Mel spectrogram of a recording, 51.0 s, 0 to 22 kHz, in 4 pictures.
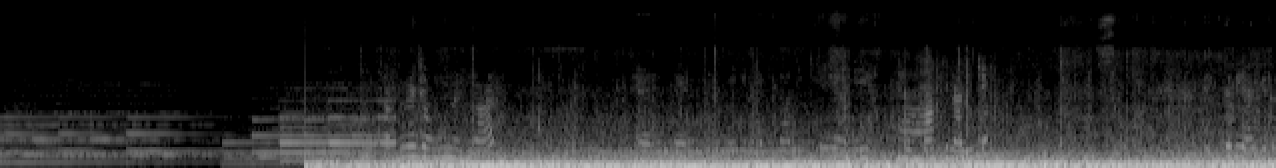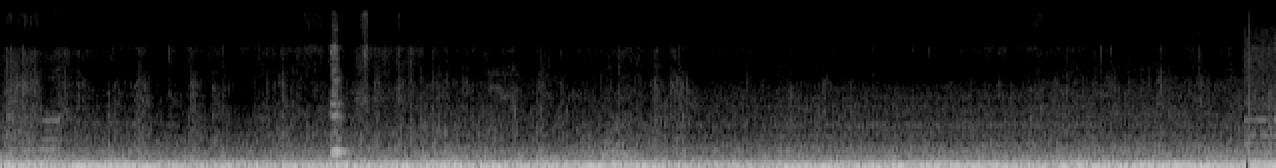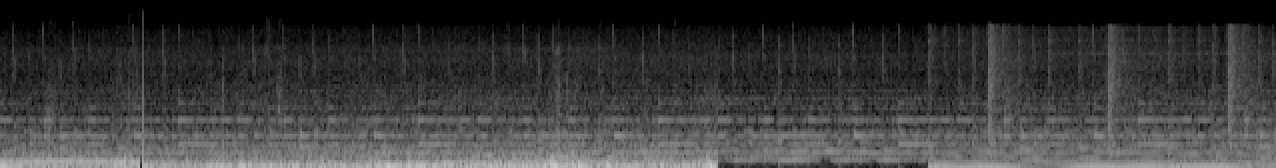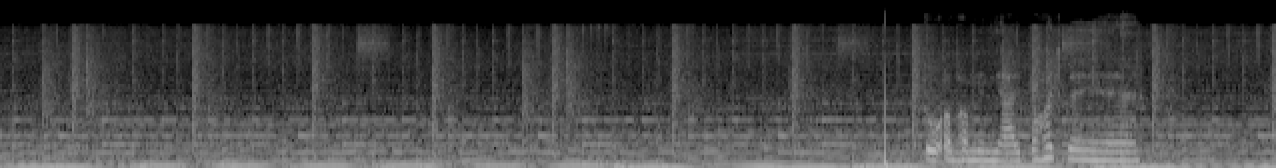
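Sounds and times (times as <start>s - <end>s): background music: 0.0s - 23.7s, 24.6s - 51.0s
car road and engine rumble: 3.1s - 32.7s.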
